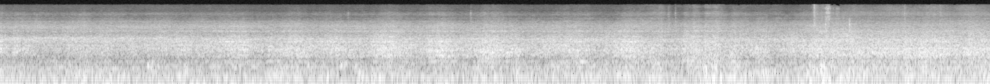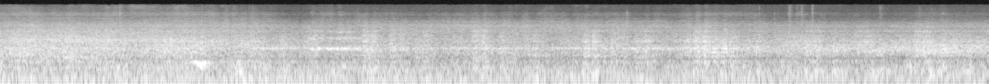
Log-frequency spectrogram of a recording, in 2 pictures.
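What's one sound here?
An electric commuter train rumbles along the track at speed, heard from inside a carriage.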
